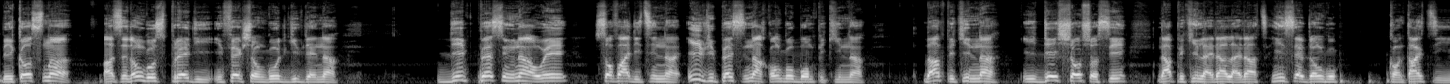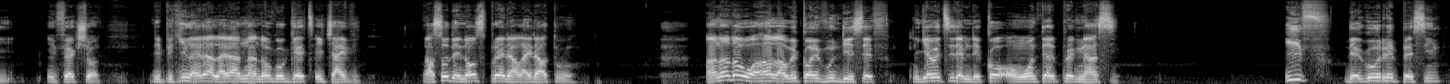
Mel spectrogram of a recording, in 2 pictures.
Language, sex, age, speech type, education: Nigerian Pidgin, male, 15-29, spontaneous, tertiary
